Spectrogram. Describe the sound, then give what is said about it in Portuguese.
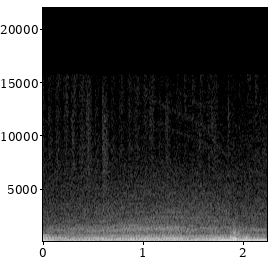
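A Lamborghini's engine roars continuously at high volume as it is driven behind another car, a dense steady growl with no voices. “Eu imagino que o ronco seja mais alto para vocês, porque eu tô com rádio, tenho um capacete de rádio aqui. Eu realmente estou compartilhando com vocês a primeira vez que eu dirijo um Lamborghini.”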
